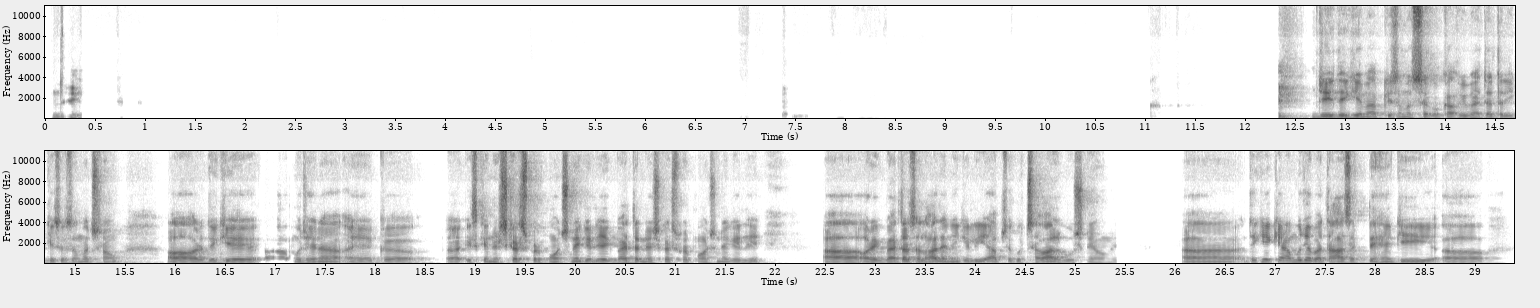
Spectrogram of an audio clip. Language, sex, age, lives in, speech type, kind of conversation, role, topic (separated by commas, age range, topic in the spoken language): Hindi, male, 20-24, India, conversation, advice, advisor, बदलाव के दौरान मैं भावनात्मक रूप से स्थिर कैसे रहूँ?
